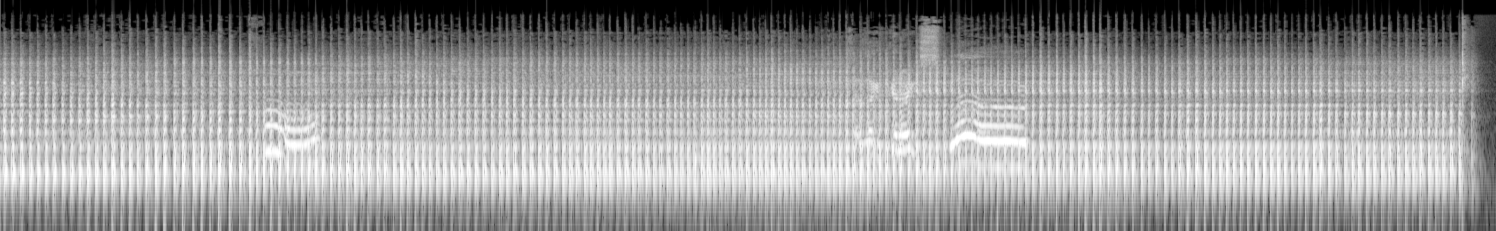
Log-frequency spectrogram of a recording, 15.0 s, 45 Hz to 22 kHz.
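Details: VOX AD30VT guitar amp while cycling the power control between amp models: loud, rapid pulsing buzz, about three thumps a second, steady until power cut. Motorboating from an overheating 7815/7915 15V voltage regulator, fixed by replacing it.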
